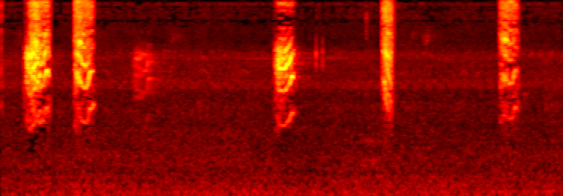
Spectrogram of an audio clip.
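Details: Female double-collared seedeater calling to stimulate a male: about five piercing, high chirps with short descending slurs, irregularly spaced about a second apart.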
